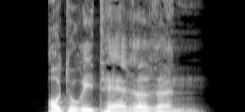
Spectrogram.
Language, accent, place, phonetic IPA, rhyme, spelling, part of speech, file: German, Germany, Berlin, [aʊ̯toʁiˈtɛːʁəʁən], -ɛːʁəʁən, autoritäreren, adjective, De-autoritäreren.ogg
- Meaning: inflection of autoritär: 1. strong genitive masculine/neuter singular comparative degree 2. weak/mixed genitive/dative all-gender singular comparative degree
